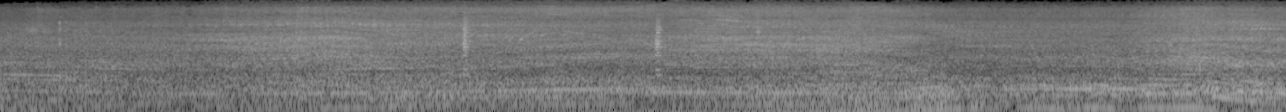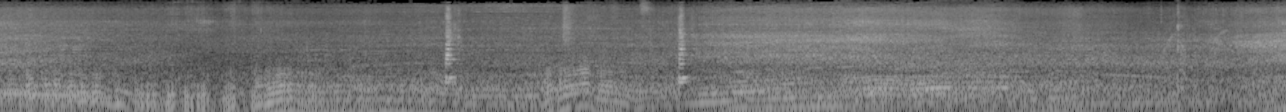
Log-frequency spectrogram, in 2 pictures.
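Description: City buses pulling out one after another, their diesel engines running as they pass close by, with horn toots near the start and near the end. Two sharp snaps come in the second half.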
